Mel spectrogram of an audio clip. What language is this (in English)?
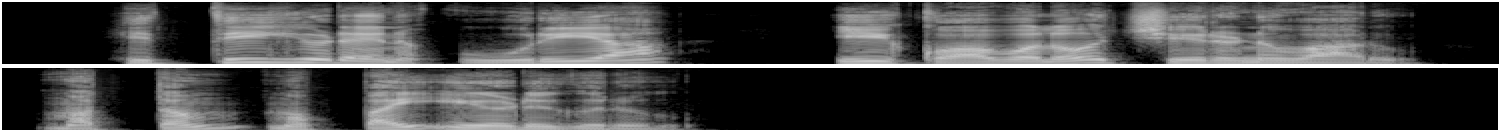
Telugu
